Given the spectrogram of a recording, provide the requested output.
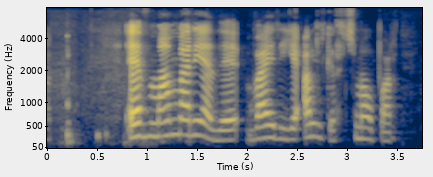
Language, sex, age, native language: Icelandic, female, 12, Icelandic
